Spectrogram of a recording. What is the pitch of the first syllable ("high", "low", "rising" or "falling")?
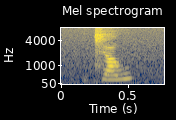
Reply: rising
